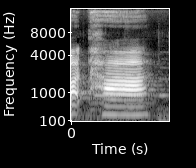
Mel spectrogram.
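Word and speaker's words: 她: รู้ แล้ว นะ ว่า คำ นี้ อ่าน ว่า ทา ทา ที่ แปล ว่า อะไร คะ อ่า เรา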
